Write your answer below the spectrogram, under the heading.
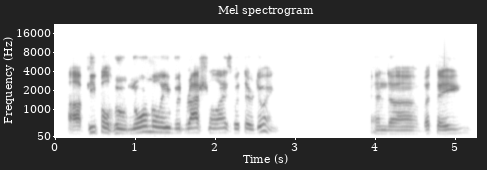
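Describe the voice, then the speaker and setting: A man with a New York accent, fairly high pitch, ordinary pitch variation and a moderate pace. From Brooklyn, New York. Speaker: immigrant rights activist. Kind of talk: interview. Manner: halting.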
